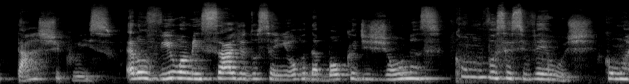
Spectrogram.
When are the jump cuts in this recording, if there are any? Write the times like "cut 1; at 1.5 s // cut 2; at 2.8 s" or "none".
cut 1; at 1.1 s // cut 2; at 4.4 s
